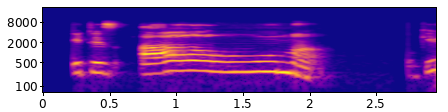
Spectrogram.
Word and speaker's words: Aum: unfortunately, the corruption of the sound has turned it into Om. It is Aum. Okay, it's Aum. It's a combination of not two but three sounds.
